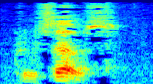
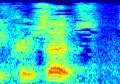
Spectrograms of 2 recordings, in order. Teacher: the accent is on the last syllable · Shown in: second take · should be krousos.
